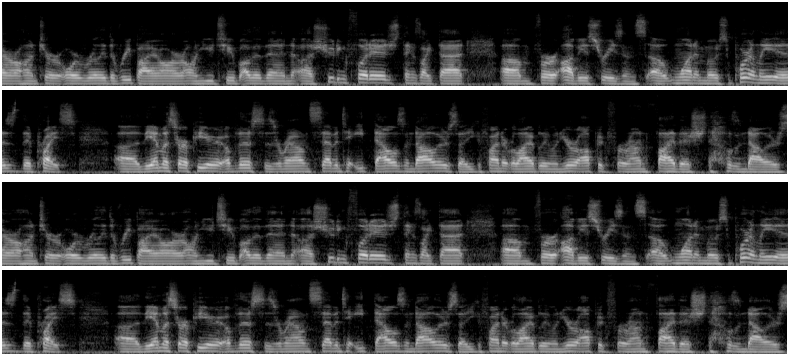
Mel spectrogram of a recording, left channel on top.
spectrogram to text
or really the Reap IR on YouTube other than shooting footage, things like that, for obvious reasons. One and most importantly is the price. The MSRP of this is around $7,000 to $8,000. You can find it reliably on your Optic for around $5,000-ish.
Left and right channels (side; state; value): both; normal; correlation 0.83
